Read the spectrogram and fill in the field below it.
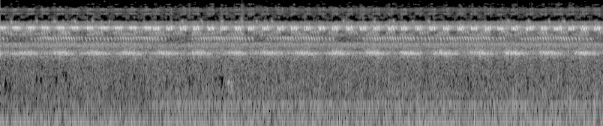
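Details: In a garden after dark, crickets chirp in a loud rhythmic chorus: bright pulses about twice a second layered with a rapid high trill, the beat rising and falling evenly throughout.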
